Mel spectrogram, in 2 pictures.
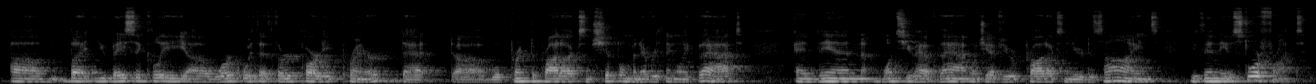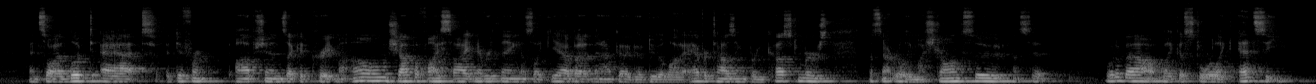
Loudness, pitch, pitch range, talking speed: -34 LUFS, 135 Hz, 125-145 Hz, 210 wpm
